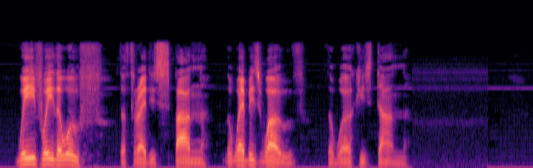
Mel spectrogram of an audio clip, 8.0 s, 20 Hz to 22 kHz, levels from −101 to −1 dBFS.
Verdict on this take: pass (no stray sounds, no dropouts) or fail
pass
